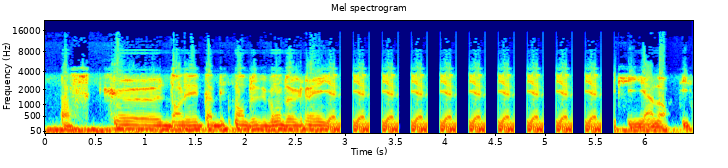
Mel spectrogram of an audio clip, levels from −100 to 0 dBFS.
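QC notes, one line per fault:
2.96 to 5.71 s, stutter with silent gaps: a 157 ms burst of the same audio repeats 9 times, each followed by 133 ms of dead digital silence, a steady 290 ms cycle. Likely a stalled stream replaying its last fragment, with the audio in between lost.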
